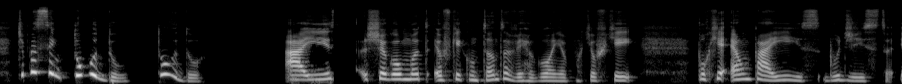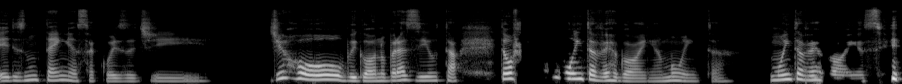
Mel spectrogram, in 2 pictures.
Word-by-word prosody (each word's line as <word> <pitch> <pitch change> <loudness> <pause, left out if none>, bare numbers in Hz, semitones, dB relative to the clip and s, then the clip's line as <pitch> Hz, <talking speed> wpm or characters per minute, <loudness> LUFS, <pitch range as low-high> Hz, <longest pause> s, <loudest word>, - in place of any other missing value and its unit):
tipo 450 -7 +1
assim, 290 +10 +5
tudo, 210 - +5 0.2
tudo. 185 - -1 0.8
Aí 220 +3 +5 0.4
chegou 240 0 +3
um - - +1
moto 240 +1 -1
eu - - 0
fiquei 230 +3 -4
com 210 -2 -5
tanta 210 +7 -3
vergonha, 165 -2 -5
porque 165 +3 -15
eu - - -7
fiquei 175 -1 -4 0.6
porque 265 +3 -1
é 220 - +3
um 245 +2 -2
país 195 -5 -2
budista 170 -3 -8
eles 175 +1 -4
não 205 +2 -3
têm 200 -1 -4
essa 165 -2 -9
coisa 145 0 -9
de 150 +1 -13 0.6
de 270 +4 0
roubo 220 - +5
igual 165 -1 +1
no 165 0 -4
Brasil 180 0 -1
tal, 185 - -4 0.4
então 255 +1 +6
eu - - +5
fiquei 280 - -11
com 325 +1 -9
muita 255 -3 +6
vergonha 150 -5 -3
muita, 160 -4 -7 0.5
muita 230 +4 +3
vergonha 155 -8 -4
assim. 150 - -9
190 Hz, 145 wpm, -23 LUFS, 165-235 Hz, 0.8 s, então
